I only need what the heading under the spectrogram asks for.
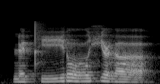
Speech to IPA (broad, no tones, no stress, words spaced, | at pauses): ɳet̪ʰiː ɾoːçə˞lʌː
